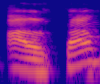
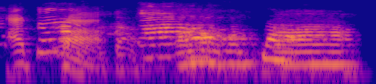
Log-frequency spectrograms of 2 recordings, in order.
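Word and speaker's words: الت: Memang alta baca atau atta? Atta opung atta. Kan berarti lengket dia ya? Ya. Lengket dia. Berarti nanti hurufnya huruf Matahari. Ya, huruf namanya samsiah. Huruf samsiah. Huruf samsiah. Alhamdulillah. Huruf samsiah ya. Samsiah. Samsiah namanya. Huruf matahari. Ya, huruf matahari. Jadi atta. Ya, contohnya misalnya pedagang.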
